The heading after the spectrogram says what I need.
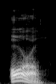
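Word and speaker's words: Orel: He's just not pronouncing his name properly. Who? Hershiser? Yeah. Give me the first name. Earl Hershiser. Oral.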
